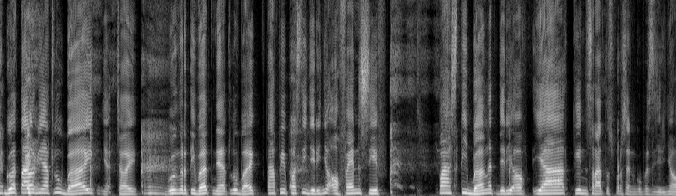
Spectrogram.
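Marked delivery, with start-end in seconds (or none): none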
